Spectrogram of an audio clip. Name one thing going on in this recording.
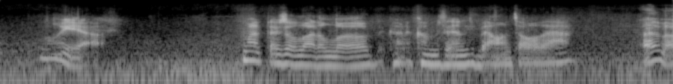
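A young woman speaks softly and warmly, close by.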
